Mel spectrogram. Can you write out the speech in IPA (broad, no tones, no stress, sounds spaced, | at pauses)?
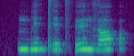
m b ɪ ɡ tʼ ɪ t͡sʼ ʏ n z ɒ ʔ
